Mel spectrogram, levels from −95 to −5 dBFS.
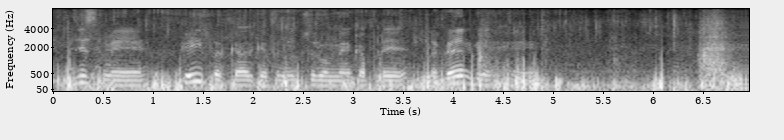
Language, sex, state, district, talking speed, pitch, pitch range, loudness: Hindi, male, Rajasthan, Bikaner, 95 wpm, 140 Hz, 135-145 Hz, -18 LUFS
